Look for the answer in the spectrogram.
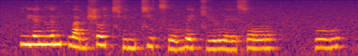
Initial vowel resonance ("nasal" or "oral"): oral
